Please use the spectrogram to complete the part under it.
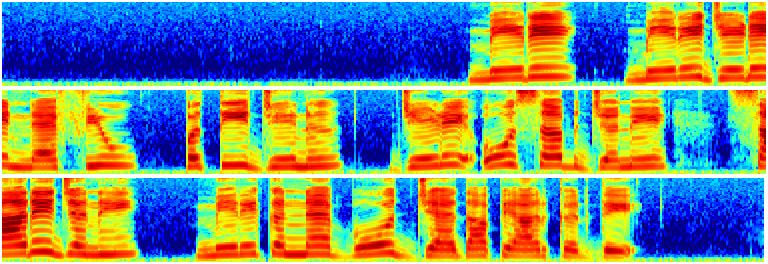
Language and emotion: Dogri, neutral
